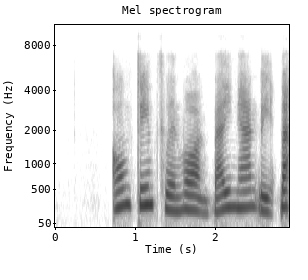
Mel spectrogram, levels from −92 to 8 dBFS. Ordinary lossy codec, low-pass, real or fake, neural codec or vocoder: Opus, 16 kbps; 7.2 kHz; fake; codec, 16 kHz, 0.5 kbps, FunCodec, trained on Chinese and English, 25 frames a second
